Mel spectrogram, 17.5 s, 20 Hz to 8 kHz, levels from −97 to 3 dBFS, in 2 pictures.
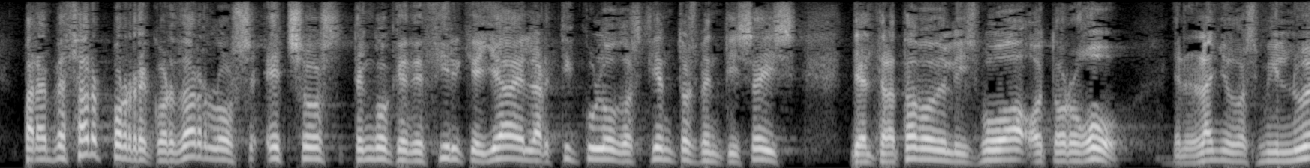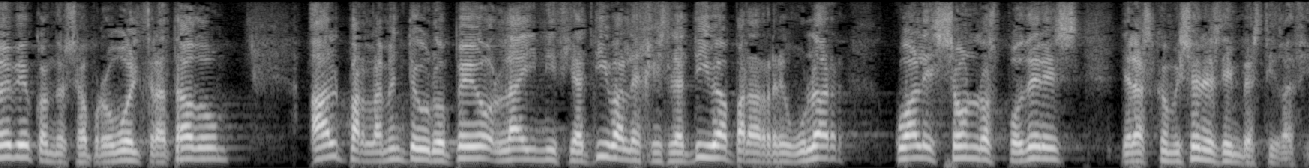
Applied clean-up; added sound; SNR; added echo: none; none; none; none.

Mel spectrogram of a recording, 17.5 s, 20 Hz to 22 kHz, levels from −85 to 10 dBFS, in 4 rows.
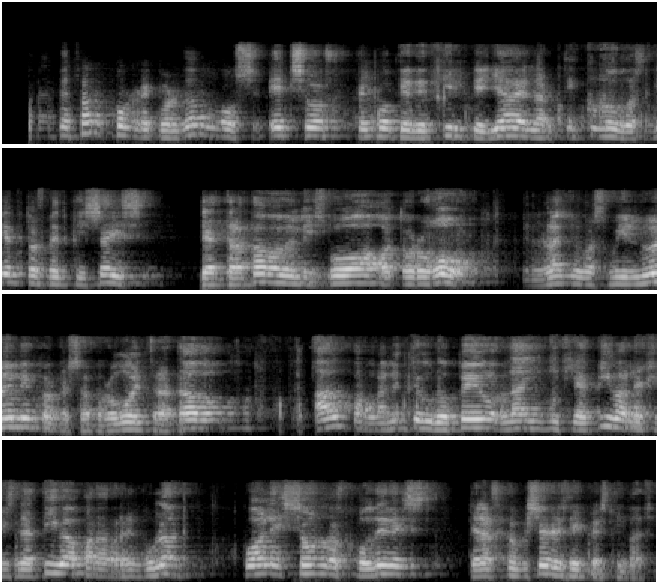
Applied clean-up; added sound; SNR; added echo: neural mask model DeepFilterNet 3.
